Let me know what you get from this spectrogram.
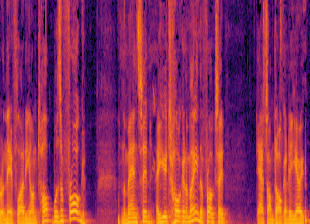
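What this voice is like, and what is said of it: Usual voice. Nothing is said of it.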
